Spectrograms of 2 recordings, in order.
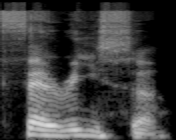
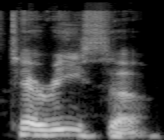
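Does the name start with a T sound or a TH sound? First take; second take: TH sound; T sound. First: The name starts with a TH sound. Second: The name starts with a plain T sound. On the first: The speaker calls it wrong. "as opposed to" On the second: The speaker calls it right. "the H is silent"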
